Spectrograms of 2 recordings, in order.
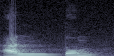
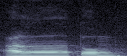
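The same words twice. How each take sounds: First: The n sound is pronounced clearly. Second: The n sound is hidden and blurred. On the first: The speaker calls it wrong. "tidak boleh dibaca antum" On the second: The speaker calls it right. "nunnya harus samar"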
